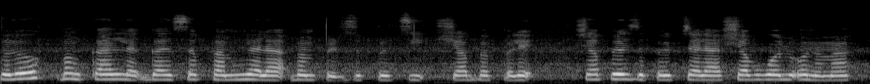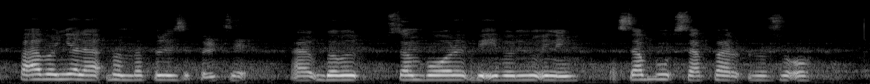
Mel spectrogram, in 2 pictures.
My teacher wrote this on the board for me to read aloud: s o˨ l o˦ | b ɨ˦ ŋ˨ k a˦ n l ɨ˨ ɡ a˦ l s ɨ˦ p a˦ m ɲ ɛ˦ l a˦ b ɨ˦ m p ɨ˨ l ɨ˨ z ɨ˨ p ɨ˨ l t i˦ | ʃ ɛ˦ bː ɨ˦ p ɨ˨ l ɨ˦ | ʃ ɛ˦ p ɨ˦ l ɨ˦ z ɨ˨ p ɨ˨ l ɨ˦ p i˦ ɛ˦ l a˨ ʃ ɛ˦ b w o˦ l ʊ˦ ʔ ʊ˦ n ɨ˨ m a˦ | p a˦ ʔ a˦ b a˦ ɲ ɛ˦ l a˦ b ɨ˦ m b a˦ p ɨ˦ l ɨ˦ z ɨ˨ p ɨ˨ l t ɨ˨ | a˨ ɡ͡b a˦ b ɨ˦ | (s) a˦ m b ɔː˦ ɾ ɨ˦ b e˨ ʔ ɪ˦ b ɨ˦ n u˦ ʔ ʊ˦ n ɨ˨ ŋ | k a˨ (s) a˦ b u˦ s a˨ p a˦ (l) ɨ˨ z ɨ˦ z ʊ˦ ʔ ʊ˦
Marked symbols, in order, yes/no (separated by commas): yes, yes, no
